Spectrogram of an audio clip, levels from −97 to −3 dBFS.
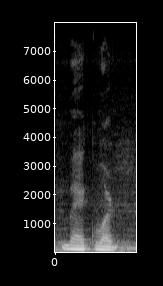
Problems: constant background noise, low volume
